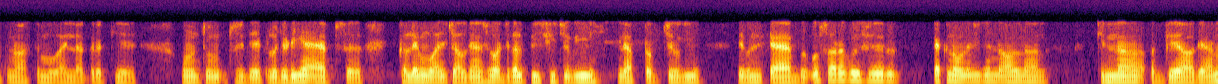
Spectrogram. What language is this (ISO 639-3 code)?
pan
